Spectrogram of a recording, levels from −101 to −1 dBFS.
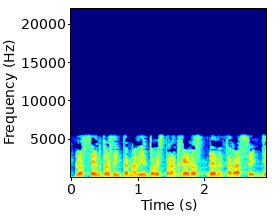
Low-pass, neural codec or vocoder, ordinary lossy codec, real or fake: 5.4 kHz; none; none; real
